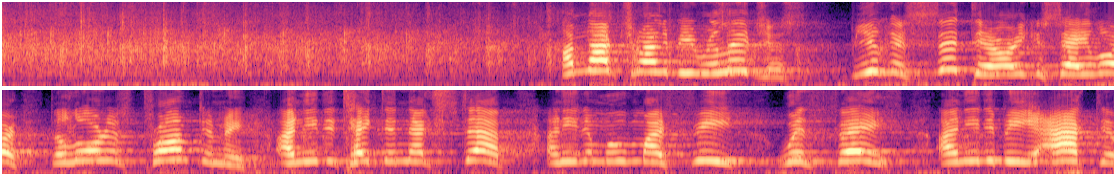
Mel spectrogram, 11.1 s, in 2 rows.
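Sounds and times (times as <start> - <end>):
church congregation clapping: 0.0 - 4.1
speech: 2.8 - 11.1.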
